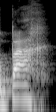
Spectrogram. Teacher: Sometimes only the friction is heard, so 'back' can sound like 'Bach'.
